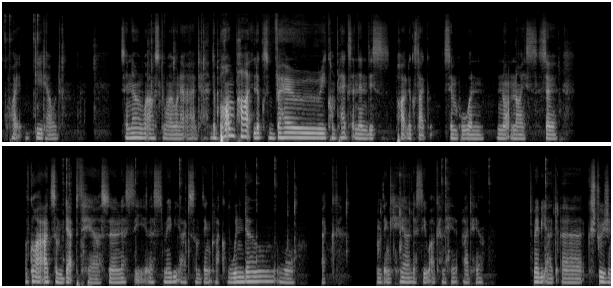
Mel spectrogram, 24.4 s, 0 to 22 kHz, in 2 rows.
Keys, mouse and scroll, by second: 0.1-1.3 drag, 1.3 middle click, 1.6-1.9 scroll up 2, 1.9-3.0 middle drag, 3.0 scroll up 1, 3.0 Tab, 3.5-3.8 middle drag, 3.8 scroll down 2, 4.1-7.1 middle drag, 12.8-13.2 scroll up 1, 13.2 Tab, 13.5 click, 13.9-14.9 middle drag, 14.9 drag, 16.0-17.3 middle drag, 17.3 shift+click, 18.1-20.0 middle drag, 22.0 click.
